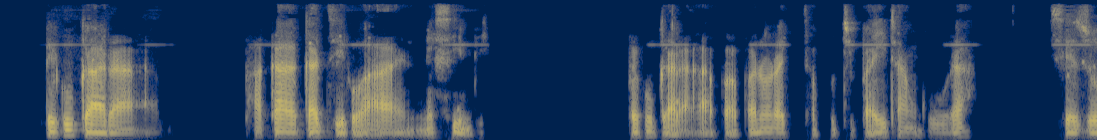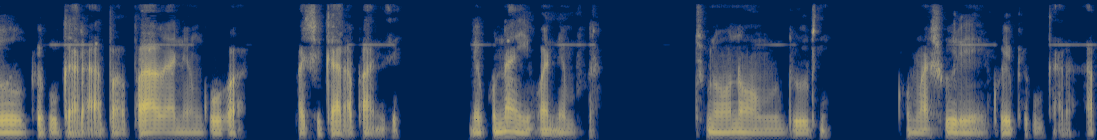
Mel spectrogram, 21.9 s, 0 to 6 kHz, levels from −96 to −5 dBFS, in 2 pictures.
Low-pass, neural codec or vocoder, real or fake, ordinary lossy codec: 5.4 kHz; none; real; MP3, 48 kbps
